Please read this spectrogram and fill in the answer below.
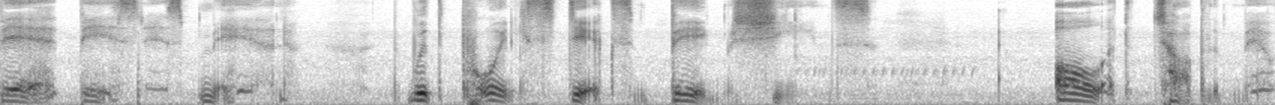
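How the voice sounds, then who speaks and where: A put-on, female-sounding character voice whispers at a fairly slow pace with long, frequent pauses. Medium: virtual streamer.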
